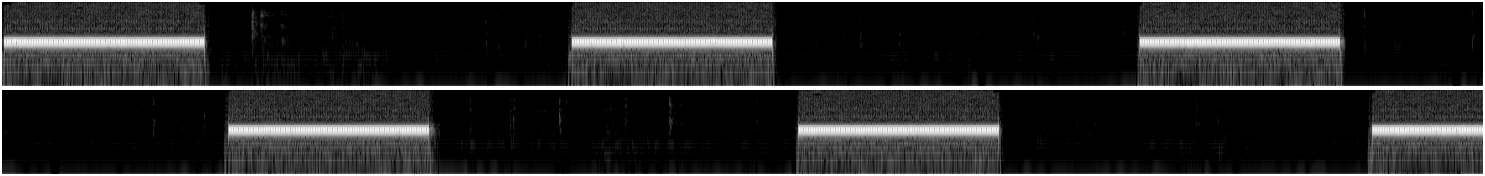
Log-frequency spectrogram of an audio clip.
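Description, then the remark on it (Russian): A telephone ringback tone, heard while on hold after calling the company Biosfera, repeats six times, each steady, mid-pitched buzz lasting about two seconds and separated by roughly four seconds of silence. The rhythm stays even throughout, with no voices. “Пожалуйста, оставайтесь на линии и дождитесь ответа.”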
